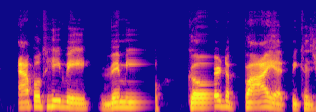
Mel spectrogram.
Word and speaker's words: Vimeo: called veni then me how do you say that no yes vinmo no not venmo vimeo vimeo program okay yeah so you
